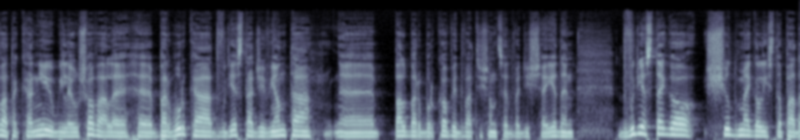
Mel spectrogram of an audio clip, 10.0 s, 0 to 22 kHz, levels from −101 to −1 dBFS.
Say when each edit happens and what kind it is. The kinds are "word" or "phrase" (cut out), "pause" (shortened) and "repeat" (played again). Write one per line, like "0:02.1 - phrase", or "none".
none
